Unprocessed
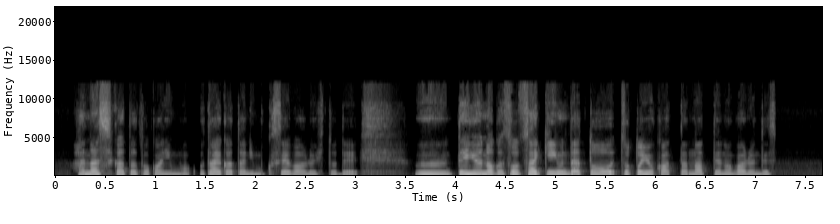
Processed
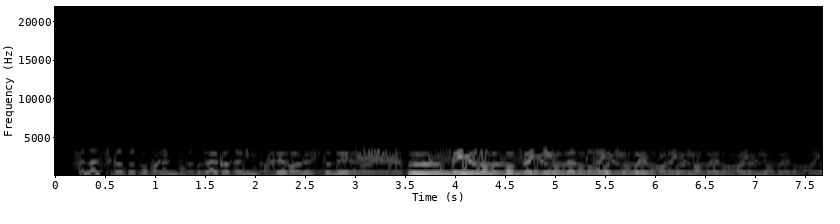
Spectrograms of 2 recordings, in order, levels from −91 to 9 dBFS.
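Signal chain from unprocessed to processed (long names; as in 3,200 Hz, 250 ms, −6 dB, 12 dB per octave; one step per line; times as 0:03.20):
three sine waves on the formant tracks
source passing by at 0:03.50, 7 m/s, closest 1.4 metres
echo with a time of its own for lows and highs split 490 Hz, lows 267 ms, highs 715 ms, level −13 dB
level +3.5 dB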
